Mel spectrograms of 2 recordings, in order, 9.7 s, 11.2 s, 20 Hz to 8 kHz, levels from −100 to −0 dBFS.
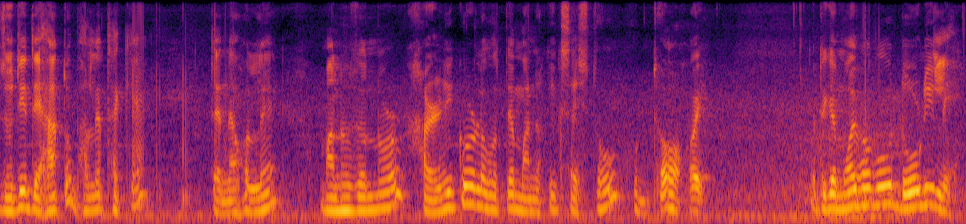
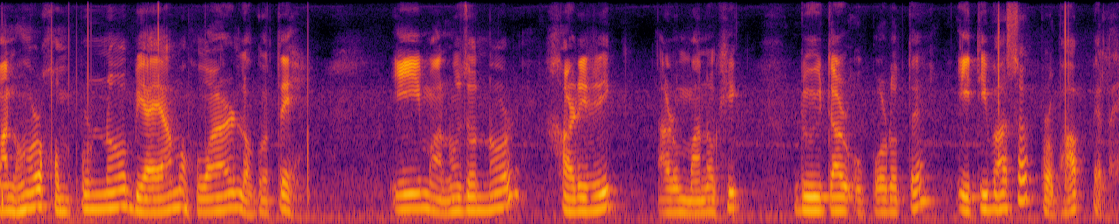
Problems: background sounds at intervals, background conversations at intervals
